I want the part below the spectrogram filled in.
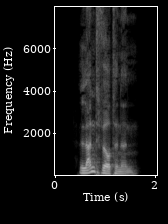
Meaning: plural of Landwirtin
- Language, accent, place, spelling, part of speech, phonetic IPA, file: German, Germany, Berlin, Landwirtinnen, noun, [ˈlantˌvɪʁtɪnən], De-Landwirtinnen.ogg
